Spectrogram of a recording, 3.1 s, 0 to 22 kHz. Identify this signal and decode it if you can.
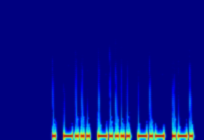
Morse code, heard as a keyed tone, about 28 wpm, 700 Hz. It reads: EB6KR
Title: DXCC-100 Call Signs - 5 Characters - 28wpm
